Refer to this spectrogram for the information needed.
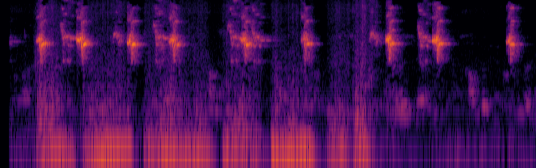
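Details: A budgerigar in a cage gives quick, bright chirps in a steady run, about two each second.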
